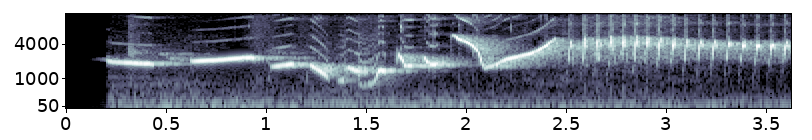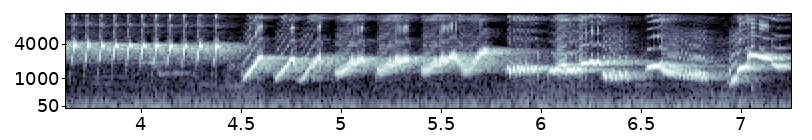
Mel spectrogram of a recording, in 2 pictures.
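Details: White-rumped shama training song, a long multi-phrase forest-style song: clear whistled slurs near the start, then a rapid buzzy trill of evenly repeated notes for about two seconds, followed by a series of rising whistled sweeps.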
